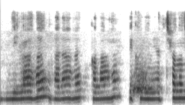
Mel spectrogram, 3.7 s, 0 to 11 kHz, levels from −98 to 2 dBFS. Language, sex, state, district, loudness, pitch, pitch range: Hindi, female, Bihar, Purnia, -25 LUFS, 215 Hz, 205-230 Hz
